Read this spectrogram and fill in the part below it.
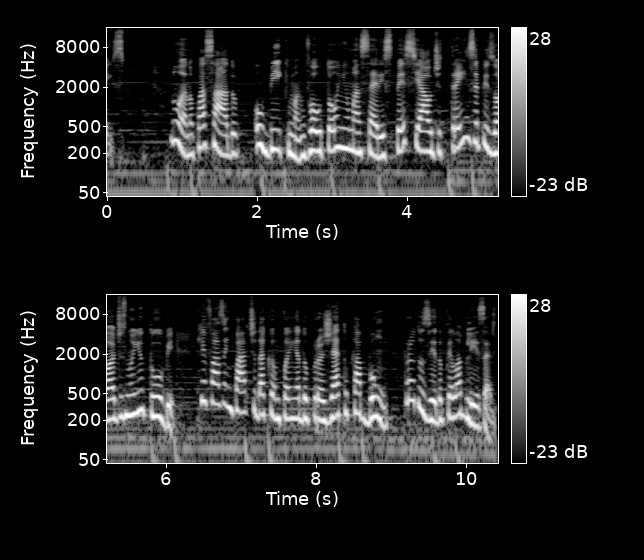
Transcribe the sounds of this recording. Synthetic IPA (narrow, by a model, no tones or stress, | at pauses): js | nʊɐ̃nʊpasad̪ʊ | ʊbikmɐ̃vowt̪owẽj̃ũmɐsɛɾɪɪspesiawd͡ʒɪt̪ɾejzepizɔd͡ʒiʊznʊiut̪ubɪ | kɪfazẽj̃paɾt͡ʃɪd̪ɐkɐ̃mpɐ̃ɲɐd̪ʊpɾoʒɛt̪ʊkabũ | pɾod̪uzid̪ʊpelɐblizɐ̰ɾ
